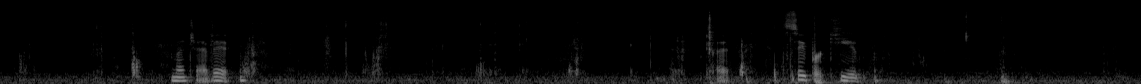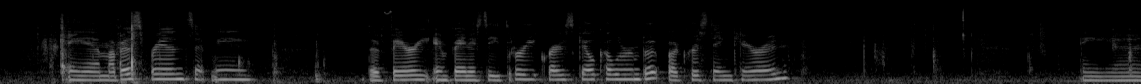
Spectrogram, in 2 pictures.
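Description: Paper pages rustle and flip as a book is leafed through.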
